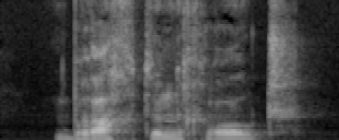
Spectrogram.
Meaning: inflection of grootbrengen: 1. plural past indicative 2. plural past subjunctive
- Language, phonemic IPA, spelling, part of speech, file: Dutch, /ˈbrɑxtə(n) ˈɣrot/, brachten groot, verb, Nl-brachten groot.ogg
